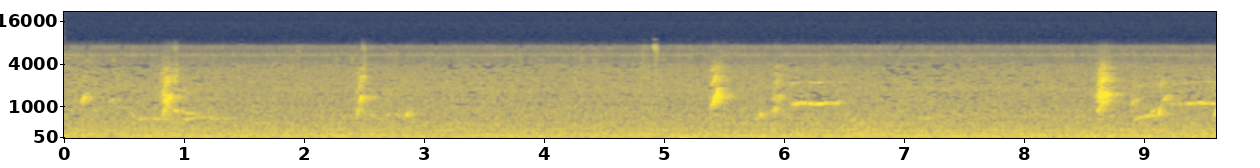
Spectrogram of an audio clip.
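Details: Gypsy's puppies at three weeks old, taking first steps, utter brief high squeaks and a short whine, scattered irregularly over a quiet, humming room.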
